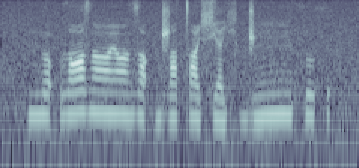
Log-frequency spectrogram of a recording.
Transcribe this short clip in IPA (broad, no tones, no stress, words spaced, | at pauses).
nuʔðˤæzˤĩː zˤɯʔd͡ʒetˤæɕæç d͡ʒĩːθuθ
